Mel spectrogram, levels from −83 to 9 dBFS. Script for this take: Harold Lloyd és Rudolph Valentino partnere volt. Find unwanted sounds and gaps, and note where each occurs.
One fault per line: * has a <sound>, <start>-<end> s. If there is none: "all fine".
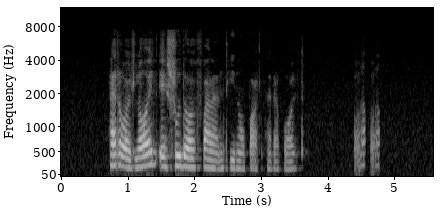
* has a laugh, 4.4-4.8 s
